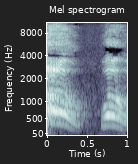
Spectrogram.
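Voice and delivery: loud, high "whoa" of alarm; retold alarmed shout. Friends seeing Squirrel pull a knife, alarmed shout. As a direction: yell it like the knife just came out.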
